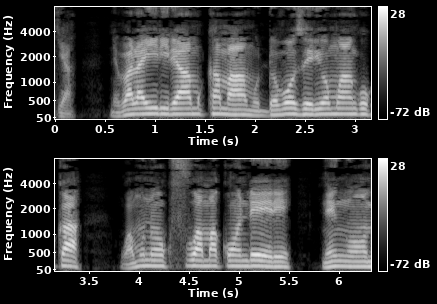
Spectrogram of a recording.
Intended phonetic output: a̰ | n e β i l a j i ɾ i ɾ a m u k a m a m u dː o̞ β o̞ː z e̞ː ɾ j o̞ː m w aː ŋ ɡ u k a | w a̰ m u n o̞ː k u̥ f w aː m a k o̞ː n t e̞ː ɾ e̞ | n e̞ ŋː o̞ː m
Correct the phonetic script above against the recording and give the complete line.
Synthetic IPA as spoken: a̰ | n e β a l a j i ɾ i ɾ a m u k a m a m u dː o̞ β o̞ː z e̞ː ɾ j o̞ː m w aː ŋ ɡ u k a | w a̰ m u n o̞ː k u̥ f u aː m a k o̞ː n d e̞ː ɾ e̞ | n e̞ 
